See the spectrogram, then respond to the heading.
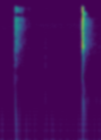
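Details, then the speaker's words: Old Shimano Bantam fishing reel after service with the frame cleaned, shaft oiled and clutch ramps greased: two crisp sharp metallic clicks about a second apart with no grinding; the clutch engages properly. "Can you hear how it pops? You can even hear some kind of metallic sound because once you grease the clutch on any reel, I promise you, if the reel is old and you grease the ramps on the clutch, the clutch becomes so enjoyable."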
